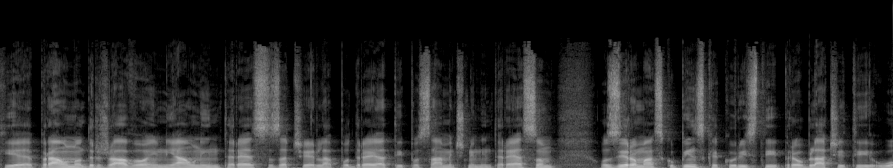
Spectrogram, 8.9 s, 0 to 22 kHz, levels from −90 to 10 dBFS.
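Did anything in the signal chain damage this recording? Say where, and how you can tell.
No, no signal-chain damage audible.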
